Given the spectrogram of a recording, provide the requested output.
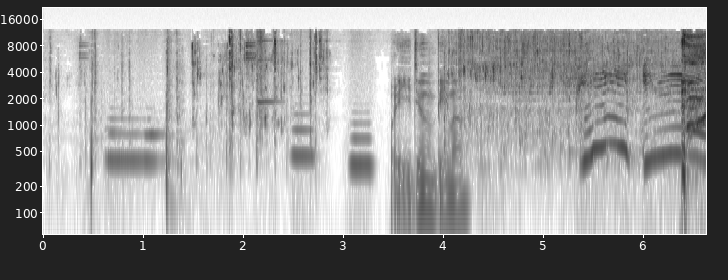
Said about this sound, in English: Pouring a glass of water. Fantastic! Oh, thank you, Football.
